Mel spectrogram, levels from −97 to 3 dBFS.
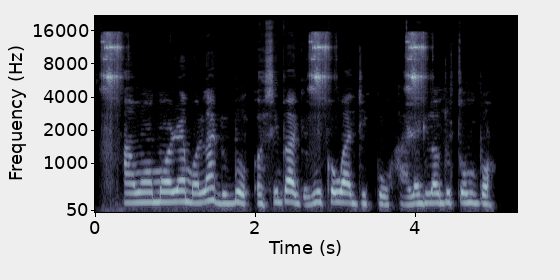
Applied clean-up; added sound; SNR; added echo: neural mask model Resemble Enhance denoiser.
